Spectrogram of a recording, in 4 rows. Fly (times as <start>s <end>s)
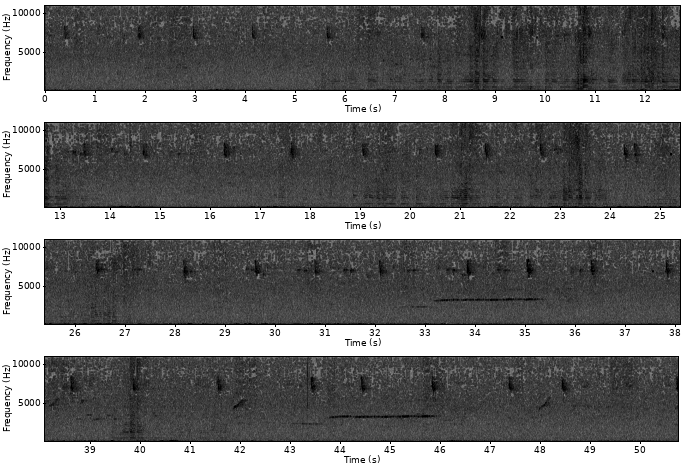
5.5s 13.6s, 18.9s 27.3s, 39.4s 42.1s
